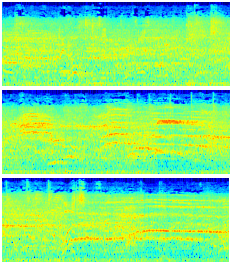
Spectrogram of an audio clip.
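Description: Many voices chatter and shout across a large echoing gym.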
